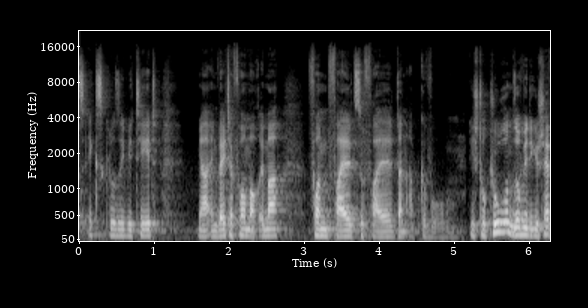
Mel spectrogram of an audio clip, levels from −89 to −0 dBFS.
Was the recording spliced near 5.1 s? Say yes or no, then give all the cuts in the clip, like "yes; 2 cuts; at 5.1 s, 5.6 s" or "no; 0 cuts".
yes; 1 cut; at 5.1 s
